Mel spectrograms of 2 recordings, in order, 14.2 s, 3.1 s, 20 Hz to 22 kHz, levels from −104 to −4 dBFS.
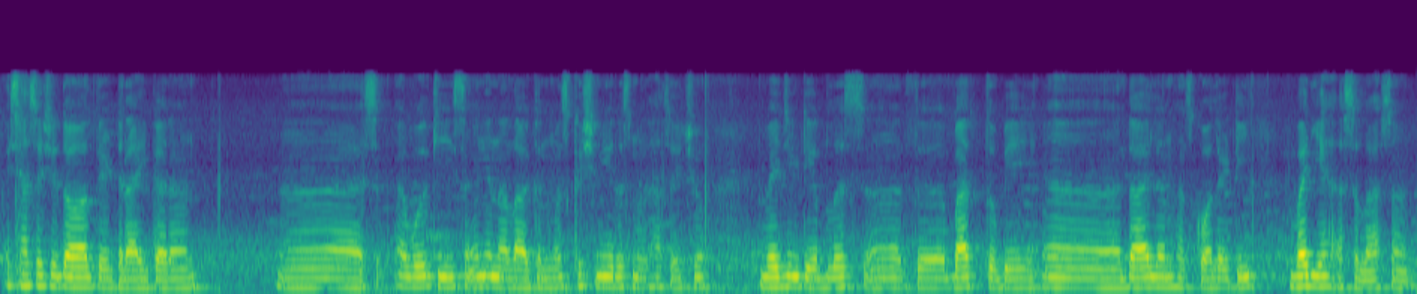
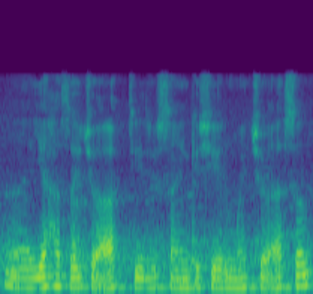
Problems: constant background noise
